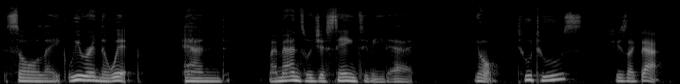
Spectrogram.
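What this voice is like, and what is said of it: Subtle, soft Toronto slang impression. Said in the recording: “she definitely has that in her delivery, in her tone ... A pretty spot on impersonation ... it was like subtle. It was soft. It was, but it wasn't over the top”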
